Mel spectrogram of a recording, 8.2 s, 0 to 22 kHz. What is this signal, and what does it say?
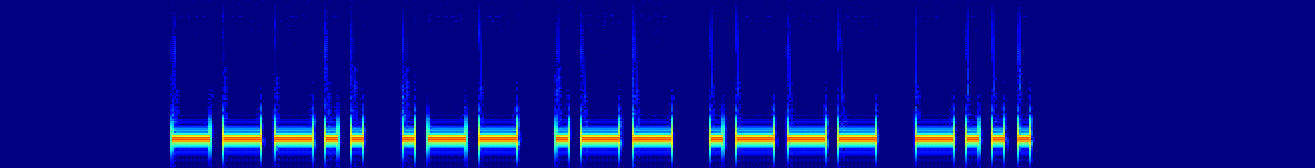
Morse code, heard as a keyed tone, about 15 wpm, 700 Hz. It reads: 8WWJB
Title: Code Groups - 5 Letter:Numbers - 15wpm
